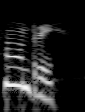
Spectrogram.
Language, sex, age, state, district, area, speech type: Kannada, female, 60+, Karnataka, Belgaum, rural, conversation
